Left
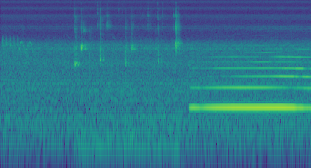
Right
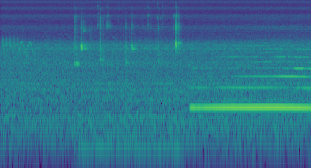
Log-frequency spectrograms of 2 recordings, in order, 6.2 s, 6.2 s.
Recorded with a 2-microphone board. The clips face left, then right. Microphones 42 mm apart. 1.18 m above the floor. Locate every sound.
1.5 s dripping: 30° left (ahead or behind), 5 m
3.8 s a flute: 40° left (ahead or behind), 4 m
